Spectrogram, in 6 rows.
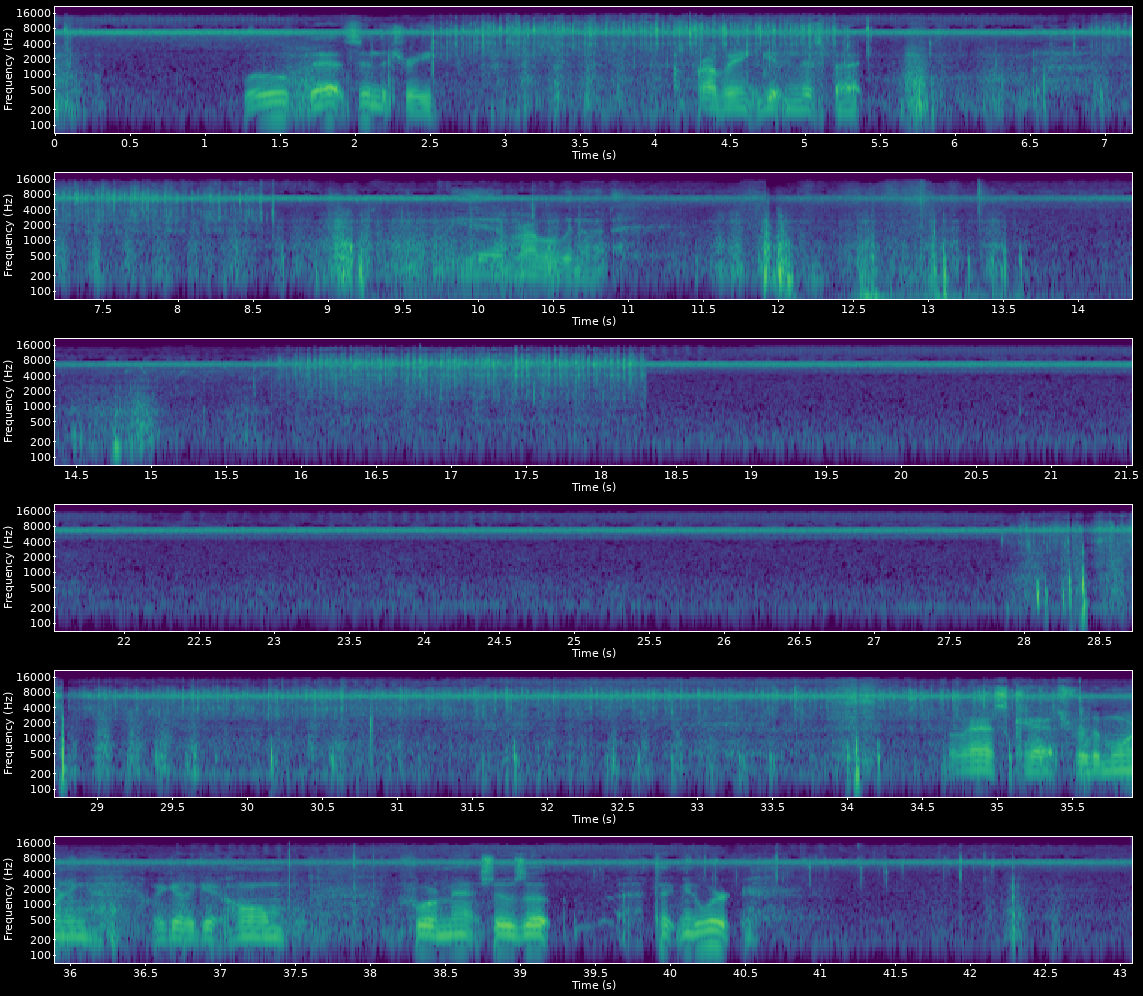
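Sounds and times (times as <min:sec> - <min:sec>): insects chirping: 0:00.0 - 0:43.0
short rustle: 0:01.3 - 0:18.3, 0:27.9 - 0:38.3.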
